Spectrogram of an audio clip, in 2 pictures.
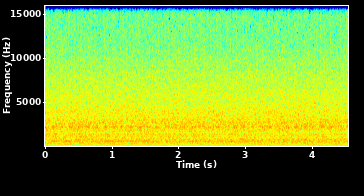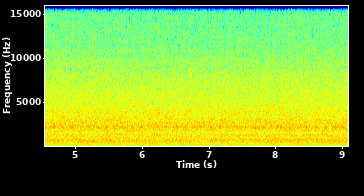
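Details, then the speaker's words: Cold start of a 2010 Toyota Camry 3.5 V6 with 93,000 miles on Pennzoil Ultra 5W-30 synthetic and a Wix filter: steady, fairly quiet idle with a fine, even ticking and hiss, no knocks or speed swings, healthy warm-up. "I think it sounds pretty quiet. It'll be interesting to hear how the video sounds."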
